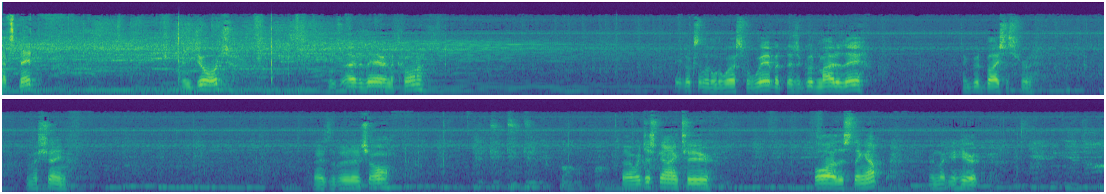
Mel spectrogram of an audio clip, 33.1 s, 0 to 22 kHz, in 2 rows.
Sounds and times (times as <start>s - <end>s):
Speech: 10.1s - 13.0s, 14.4s - 15.6s, 16.9s - 17.6s, 21.2s - 22.4s, 25.8s - 27.2s, 28.7s - 29.8s, 30.4s - 31.2s.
